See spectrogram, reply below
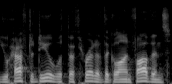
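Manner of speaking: plain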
